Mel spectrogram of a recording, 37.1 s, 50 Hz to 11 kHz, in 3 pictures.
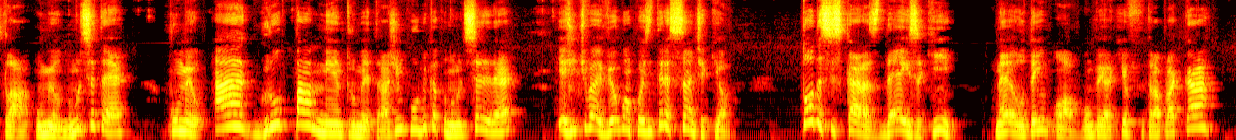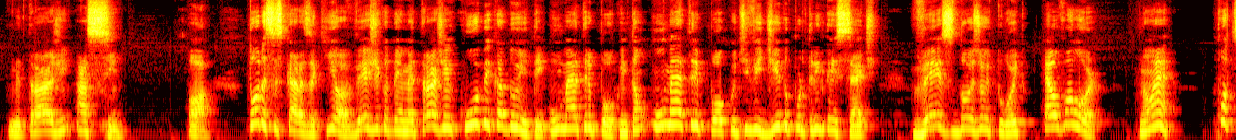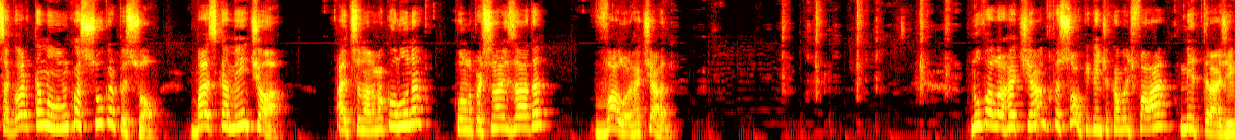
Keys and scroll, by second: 33.8 Tab.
